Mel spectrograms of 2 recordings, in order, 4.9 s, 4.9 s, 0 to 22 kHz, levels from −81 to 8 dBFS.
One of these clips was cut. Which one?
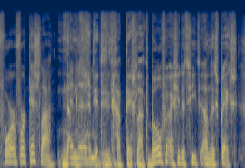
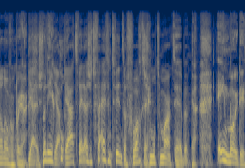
second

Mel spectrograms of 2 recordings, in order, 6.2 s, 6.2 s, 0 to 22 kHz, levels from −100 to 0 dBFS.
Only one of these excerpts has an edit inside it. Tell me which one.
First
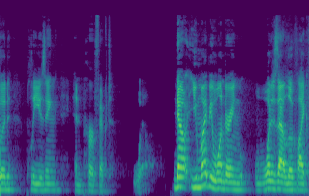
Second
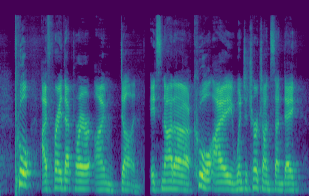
second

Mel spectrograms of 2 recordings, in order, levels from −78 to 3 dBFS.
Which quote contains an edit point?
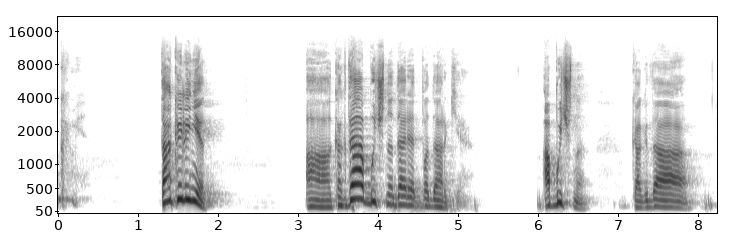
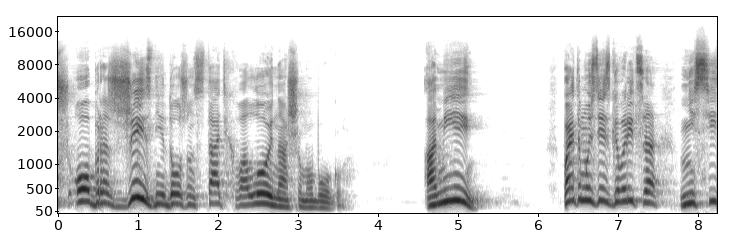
first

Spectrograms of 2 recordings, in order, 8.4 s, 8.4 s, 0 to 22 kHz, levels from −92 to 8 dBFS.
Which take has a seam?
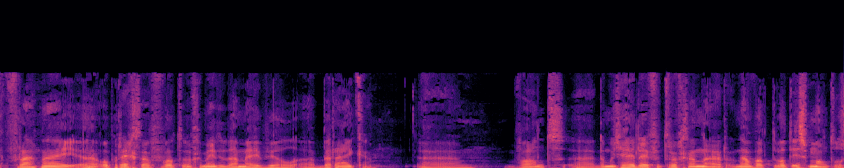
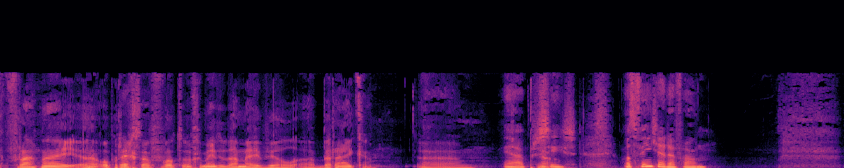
second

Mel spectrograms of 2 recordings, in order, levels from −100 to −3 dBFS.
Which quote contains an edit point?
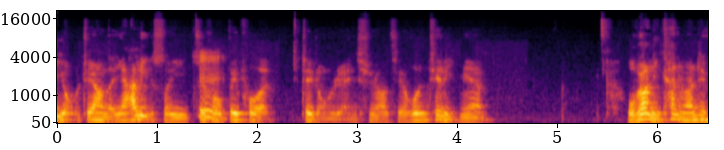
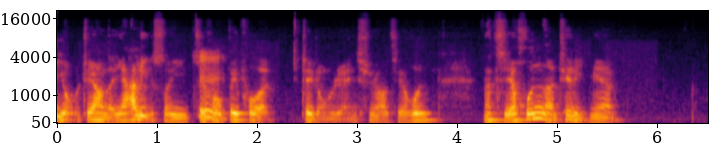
first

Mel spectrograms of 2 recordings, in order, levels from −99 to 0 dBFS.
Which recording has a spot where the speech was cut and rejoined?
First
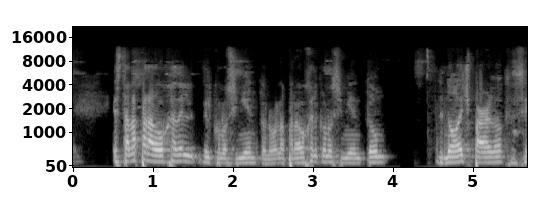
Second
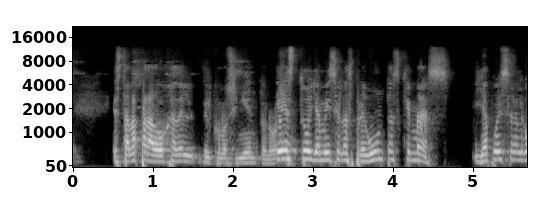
second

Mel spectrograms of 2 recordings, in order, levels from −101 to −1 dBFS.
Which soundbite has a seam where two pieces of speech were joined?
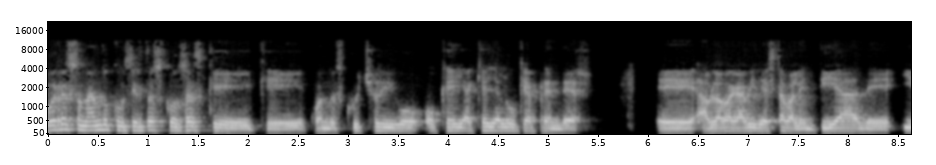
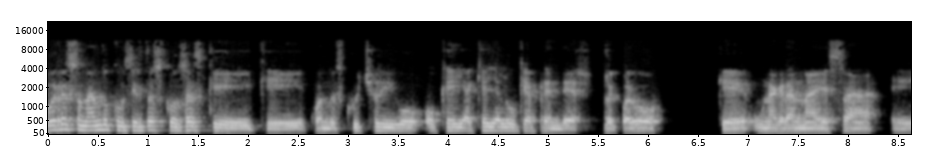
second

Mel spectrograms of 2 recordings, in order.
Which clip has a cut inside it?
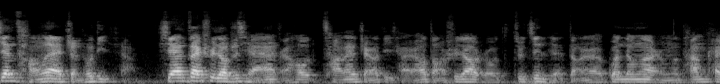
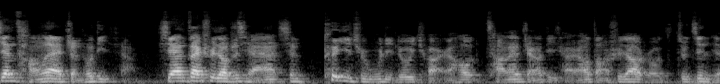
first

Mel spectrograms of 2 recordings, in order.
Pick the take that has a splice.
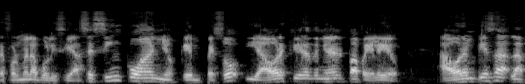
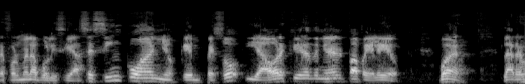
second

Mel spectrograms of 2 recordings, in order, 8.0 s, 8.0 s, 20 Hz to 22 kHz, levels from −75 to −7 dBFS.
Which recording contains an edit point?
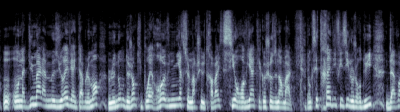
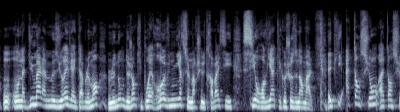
first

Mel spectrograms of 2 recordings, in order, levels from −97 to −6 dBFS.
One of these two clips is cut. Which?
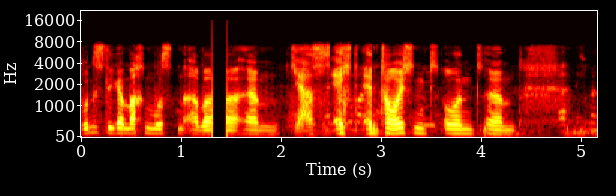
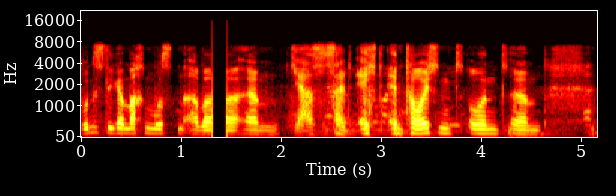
first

